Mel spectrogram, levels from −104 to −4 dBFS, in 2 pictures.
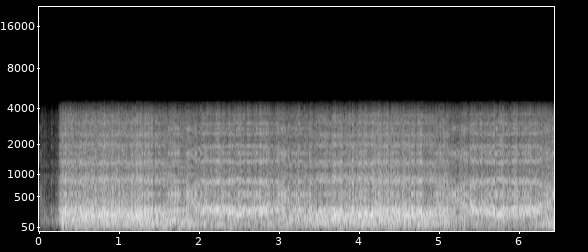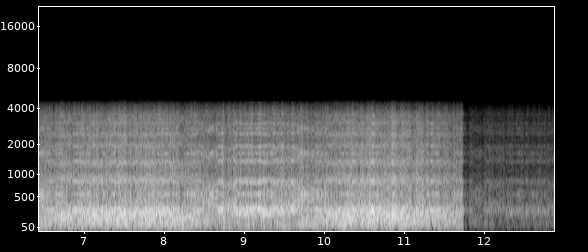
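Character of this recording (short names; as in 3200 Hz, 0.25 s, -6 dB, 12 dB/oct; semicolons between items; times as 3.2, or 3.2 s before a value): a buzz of ramps at a fixed pitch in blocks of 32 samples; phasing stages 12, 0.3 Hz, lowest notch 130–1100 Hz; aliases and images of a low sample rate 1100 Hz, jitter 0%; AMR-NB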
